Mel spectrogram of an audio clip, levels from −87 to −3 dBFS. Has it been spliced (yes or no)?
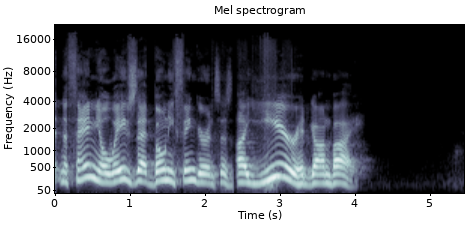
yes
